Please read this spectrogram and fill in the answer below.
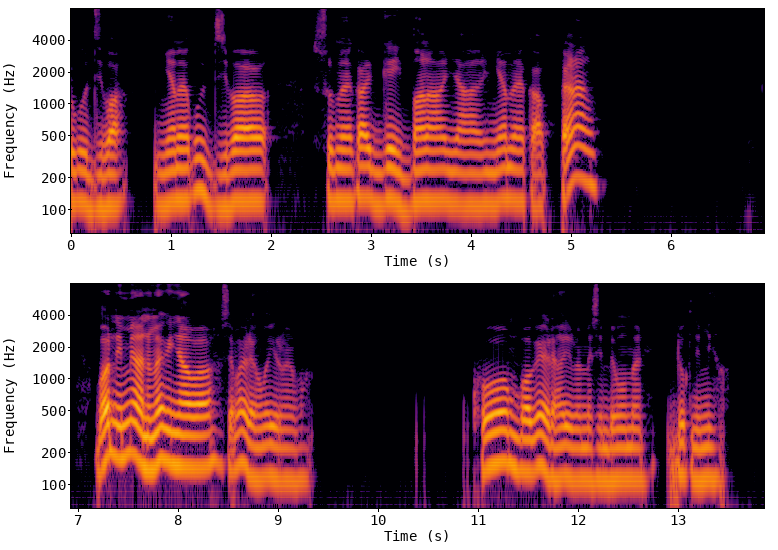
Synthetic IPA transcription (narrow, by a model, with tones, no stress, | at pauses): ku˨di˨ba˦˨ | ɲa˨me˨k̬u˦di˨ba˦ | su˧me˨˦ka˦ɡe˦i˨ba˦ɾa˦ɲa˨ɲa˦me˦ka˨pe˦ɾe˦ŋ | bo˦ni˦mi˦a˨nu˨me˦ki˦ɲa˦ba˦se˦ma˦˨ɾe˨mu˨˦u˦ji˦ɾme˨ba˦ | kʰo˦m˦bo˦ɡe˦˨ɾe˨mo˦ji˦me˨me˨s̬e˨m˦be˦mu˦me˦ndu˦kni˨mi˦ɦa̰˨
